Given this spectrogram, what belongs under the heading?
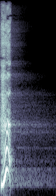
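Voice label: Attack Light, Czech; cs CZ; VO; bloom minigame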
